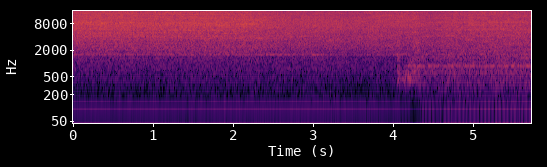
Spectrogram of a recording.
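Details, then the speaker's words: Ash Air SF302 3HP single-phase, low-rpm cast iron 3-cylinder piston compressor, 16 cfm, continuous-run mode: steady pump drone under air hiss, then a puff and tone change as the unloader actuator opens at set pressure while the motor keeps running; normal. "when their pump gets up to four three two this fire you'll hear the actuator here open and you'll hear a change in tone of the pump then things at the pump stop pumping but the machine turns and used to run to keep that all the gear running over"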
